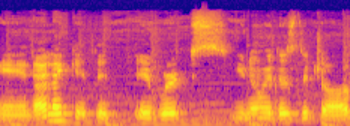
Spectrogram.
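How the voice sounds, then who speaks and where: A woman keeps a moderate pace while background music plays. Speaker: beauty vlogger. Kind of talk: makeup tutorial talk to camera.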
